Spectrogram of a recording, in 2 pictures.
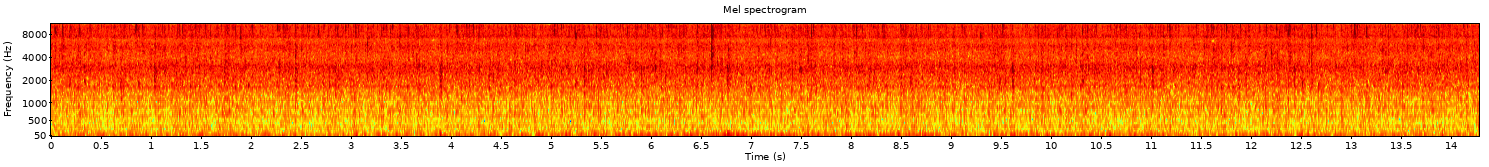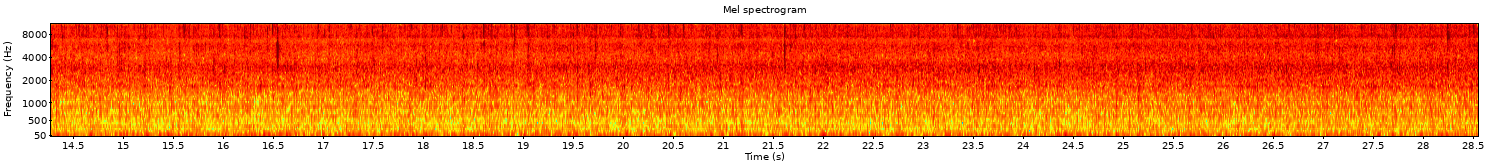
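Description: Steady rain falling, an even hiss with a few sharp drips landing close by, over a steady low rumble.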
